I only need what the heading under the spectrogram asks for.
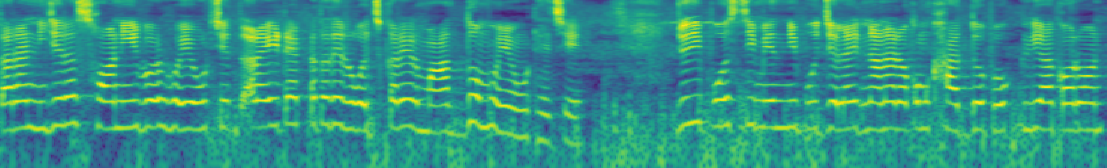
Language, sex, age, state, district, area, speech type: Bengali, female, 45-60, West Bengal, Paschim Medinipur, rural, spontaneous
